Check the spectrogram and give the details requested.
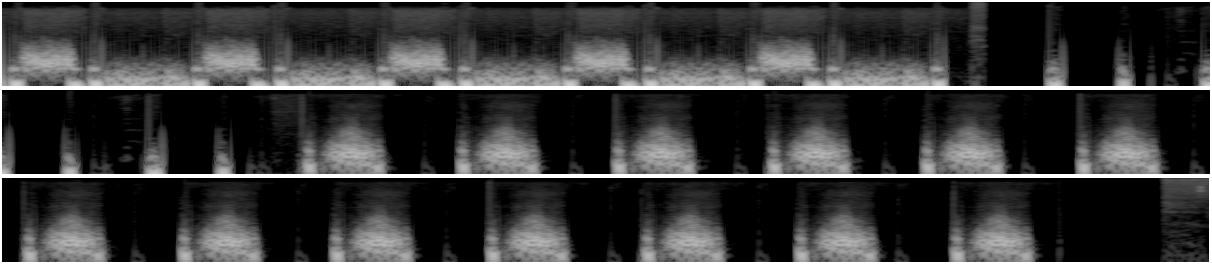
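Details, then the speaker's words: Harsh, diamond-shaped crescendo-decrescendo systolic ejection murmur peaking late in systole, from a heart-sound teaching recording: aortic stenosis murmur. "the murmur of aortic stenosis will on occasion be audible at the cardiac apex with a change in pitch the gala Vardhan phenomenon despite this increase in pitch this murmur retains his characteristic diamond shape"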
